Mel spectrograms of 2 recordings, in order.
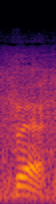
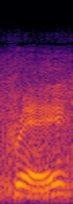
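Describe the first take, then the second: First: A short, strained, choked pr sound opens it. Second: It sounds like the English word pray. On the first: The speaker calls it right. "more like Kleh, ... try to make P R sound and someone punch you in the stomach" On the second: The speaker calls it wrong. "Not pray"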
